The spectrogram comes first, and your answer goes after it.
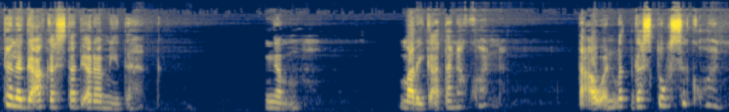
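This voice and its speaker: A worried mother in a radio play, acted by a woman, with a fairly high, breathy voice. She sounds plaintive and earnest, pleading for her children with a husky edge. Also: measured pace, long pauses, a little mellow. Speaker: radio drama actress. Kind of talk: Ilocano radio drama acting.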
